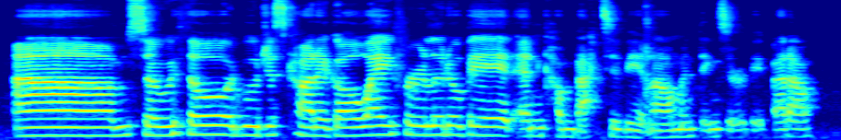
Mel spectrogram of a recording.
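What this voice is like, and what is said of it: Australian accent. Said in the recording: “your accent sounds Australian ... I am an me. Aussie, yeah.”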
